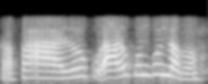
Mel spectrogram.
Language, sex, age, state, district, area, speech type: Assamese, female, 45-60, Assam, Golaghat, rural, conversation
